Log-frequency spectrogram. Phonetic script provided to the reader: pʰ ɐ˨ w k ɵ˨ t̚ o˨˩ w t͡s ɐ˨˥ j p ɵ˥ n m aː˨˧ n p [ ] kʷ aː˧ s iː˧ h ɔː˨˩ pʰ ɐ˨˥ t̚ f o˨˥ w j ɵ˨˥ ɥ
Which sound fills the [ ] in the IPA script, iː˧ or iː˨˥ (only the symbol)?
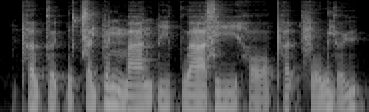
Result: iː˧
